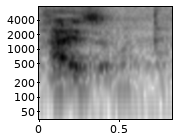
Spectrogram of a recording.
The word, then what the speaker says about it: Heiselmann: Heiselmann. Escreve Heiselmann e se pronuncia Heiselmann.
